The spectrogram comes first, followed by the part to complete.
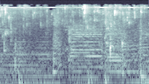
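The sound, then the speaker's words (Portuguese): Liquid draining out of an opened can of corn, a steady trickle and splatter with small drips and bursts, continuous for the whole moment with no voices. “Vamos segurar aqui o milho, deixar essa aguinha escorrer.”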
